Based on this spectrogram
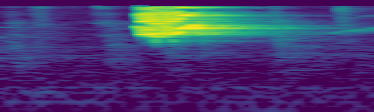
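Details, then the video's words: Senegal parrot giving one harsh, shrill burst about half a second long, very high-pitched and noisy, fading out into quiet. "Senegal parrots sounds تصفير جميل و محفز لببغاء اليويو السنغالي"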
